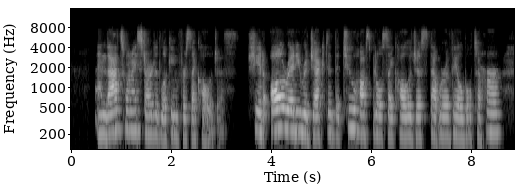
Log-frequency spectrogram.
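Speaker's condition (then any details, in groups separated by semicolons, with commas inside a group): No condition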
